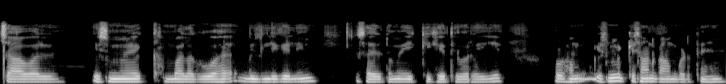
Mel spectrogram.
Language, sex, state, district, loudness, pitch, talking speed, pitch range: Hindi, male, Uttar Pradesh, Muzaffarnagar, -15 LUFS, 130 Hz, 130 wpm, 125-135 Hz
